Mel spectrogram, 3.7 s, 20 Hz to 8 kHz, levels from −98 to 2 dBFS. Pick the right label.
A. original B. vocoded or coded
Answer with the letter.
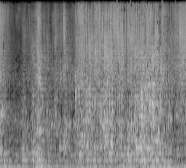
B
